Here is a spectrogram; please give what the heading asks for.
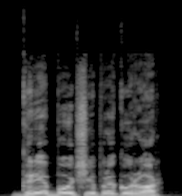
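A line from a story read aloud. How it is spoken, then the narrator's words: Grumbling. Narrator (Russian): пробурчал Ларри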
